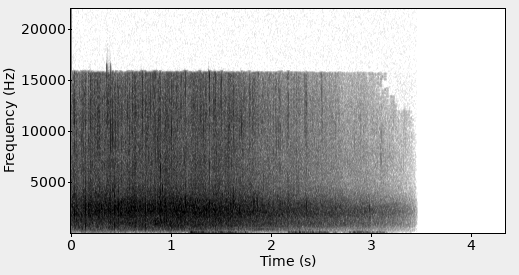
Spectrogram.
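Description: Audience applauding, fading down and then cutting off abruptly about three and a half seconds in.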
